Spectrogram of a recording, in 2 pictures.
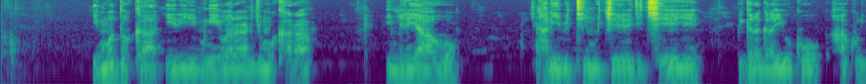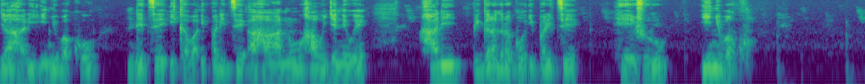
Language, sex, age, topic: Kinyarwanda, male, 18-24, finance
